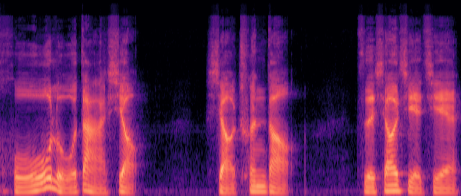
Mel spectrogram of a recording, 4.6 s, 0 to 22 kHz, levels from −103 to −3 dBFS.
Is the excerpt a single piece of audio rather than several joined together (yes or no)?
yes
